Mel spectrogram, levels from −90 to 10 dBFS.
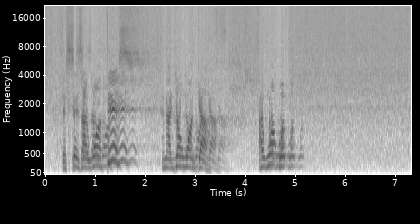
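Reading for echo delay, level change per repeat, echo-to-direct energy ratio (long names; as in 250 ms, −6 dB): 191 ms, −9.5 dB, −7.5 dB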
